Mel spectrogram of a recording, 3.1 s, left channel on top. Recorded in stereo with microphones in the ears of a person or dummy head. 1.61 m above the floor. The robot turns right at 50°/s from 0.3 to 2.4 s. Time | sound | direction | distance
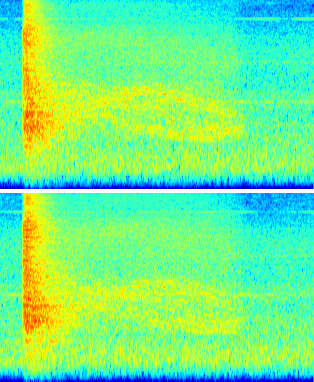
0.2 | a clap | centre (ahead or behind) | 0.6 m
